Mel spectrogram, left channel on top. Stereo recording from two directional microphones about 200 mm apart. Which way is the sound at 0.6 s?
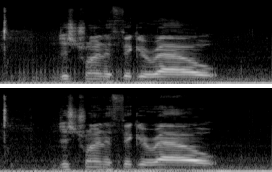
25° right (ahead or behind).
